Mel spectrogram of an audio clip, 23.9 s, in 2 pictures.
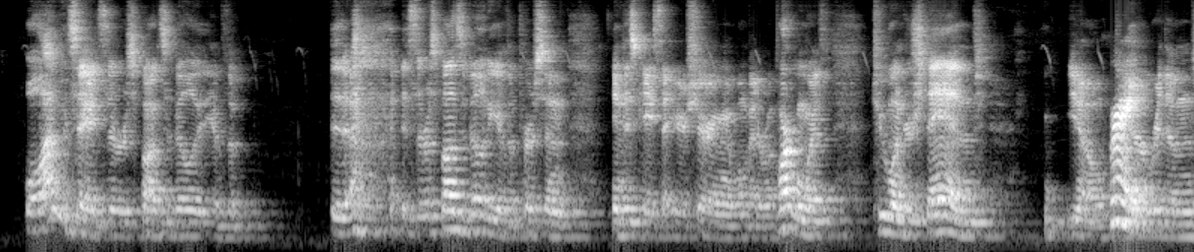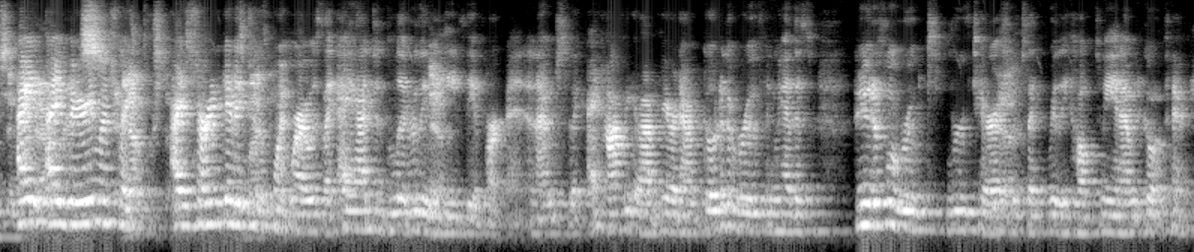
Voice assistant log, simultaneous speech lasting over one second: present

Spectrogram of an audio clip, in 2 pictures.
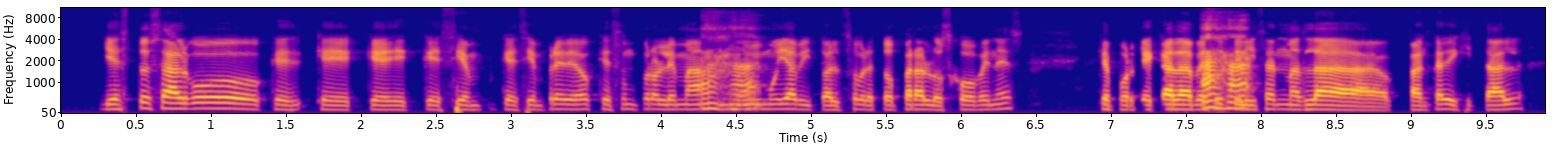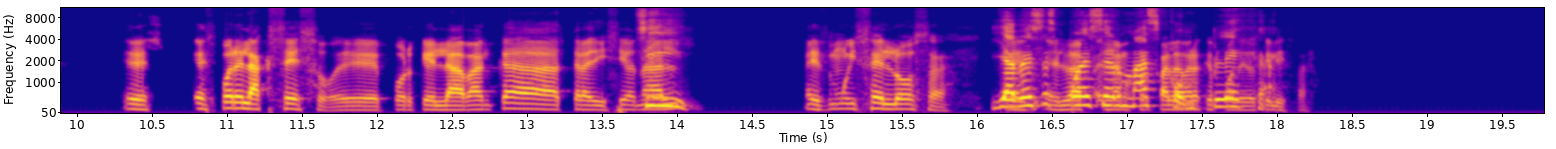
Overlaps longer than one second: present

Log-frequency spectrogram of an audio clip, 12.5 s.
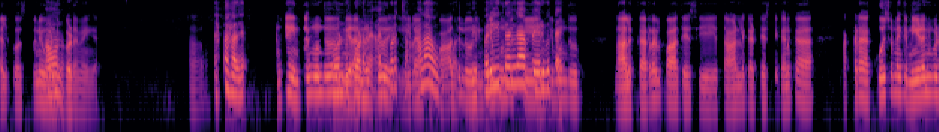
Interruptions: present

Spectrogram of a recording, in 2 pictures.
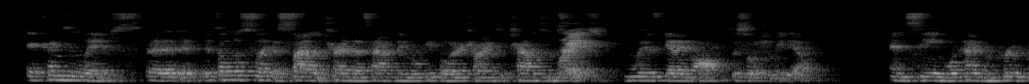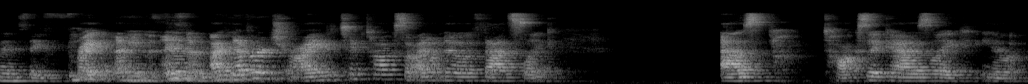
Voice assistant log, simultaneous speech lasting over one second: present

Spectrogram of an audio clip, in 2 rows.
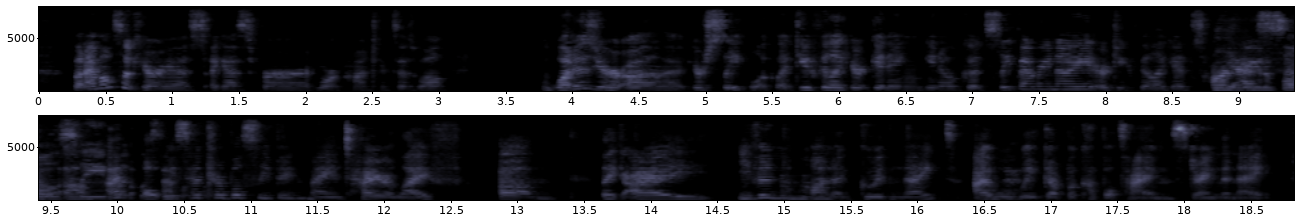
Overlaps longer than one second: present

